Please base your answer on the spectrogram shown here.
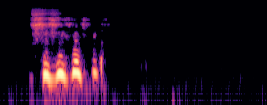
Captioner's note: chuckles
